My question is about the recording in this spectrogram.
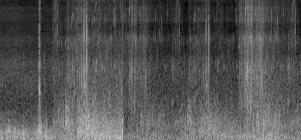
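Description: Wind noise on the microphone over water lapping and splashing, with a few short splashes. The sound drops abruptly to a quieter stretch about two and a half seconds in.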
